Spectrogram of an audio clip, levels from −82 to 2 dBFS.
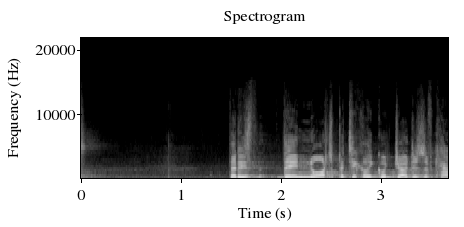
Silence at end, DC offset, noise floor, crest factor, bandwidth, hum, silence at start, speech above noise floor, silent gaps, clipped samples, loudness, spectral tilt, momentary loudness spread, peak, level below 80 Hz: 0 s; under 0.1%; -55 dBFS; 18 dB; 12 kHz; none; 0 s; 36 dB; none; under 0.1%; -19 LUFS; -5.5 dB/octave; 5 LU; -2 dBFS; -62 dBFS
